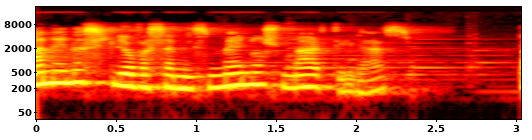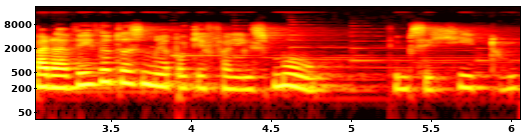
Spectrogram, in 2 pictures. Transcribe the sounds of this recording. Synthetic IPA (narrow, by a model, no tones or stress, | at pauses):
ɐne̞nɐsçiʎo̞vɐsɐnizme̞no̞zmɐɾt̪ḭɾɐs | pɐɾɐðiðo̞nd̪ɐzme̞ɐpo̞ce̞fɐlizmot̪imbziçit̪u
